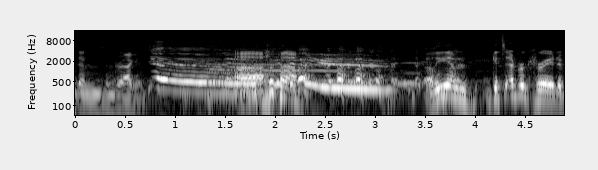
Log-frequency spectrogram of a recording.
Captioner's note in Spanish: risas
